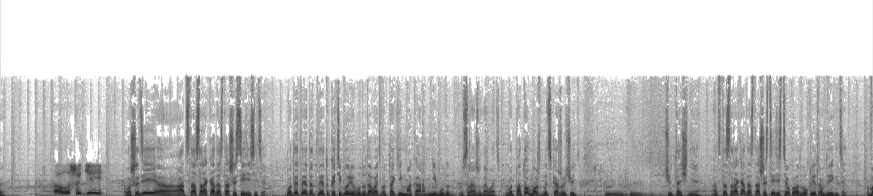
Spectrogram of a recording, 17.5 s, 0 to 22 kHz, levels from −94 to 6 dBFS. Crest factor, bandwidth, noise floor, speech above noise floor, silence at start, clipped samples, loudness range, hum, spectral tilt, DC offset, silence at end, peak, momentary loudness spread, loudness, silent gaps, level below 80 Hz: 12 dB; 13.5 kHz; -33 dBFS; 20 dB; 0 s; under 0.1%; 4 LU; none; -5.5 dB/octave; 0.5%; 0 s; -2 dBFS; 12 LU; -13 LUFS; none; -32 dBFS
